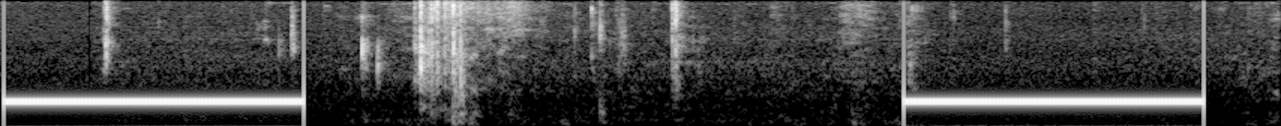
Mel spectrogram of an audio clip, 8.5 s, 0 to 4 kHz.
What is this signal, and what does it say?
Ringback tone (North America), 440 + 480 Hz.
